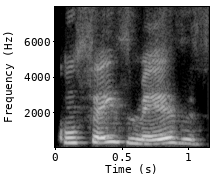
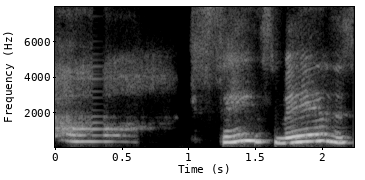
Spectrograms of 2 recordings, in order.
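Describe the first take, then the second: First: Said in the usual way. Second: A light retold gasp of disbelief, "seis meses?" rising in wonder; mock astonishment at the baby's age; astonished. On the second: (espanto leve, incrédulo)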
